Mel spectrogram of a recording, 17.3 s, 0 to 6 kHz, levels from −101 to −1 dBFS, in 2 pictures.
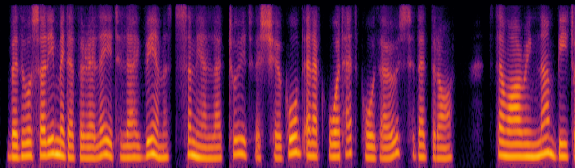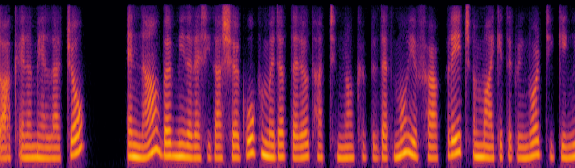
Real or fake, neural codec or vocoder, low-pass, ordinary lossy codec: fake; codec, 16 kHz, 0.2 kbps, FocalCodec; 5.4 kHz; MP3, 48 kbps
